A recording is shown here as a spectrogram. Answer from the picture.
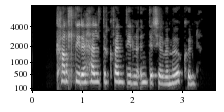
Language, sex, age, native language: Icelandic, female, 20-29, Icelandic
